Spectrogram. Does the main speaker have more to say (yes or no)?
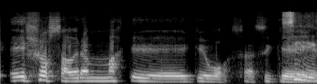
no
